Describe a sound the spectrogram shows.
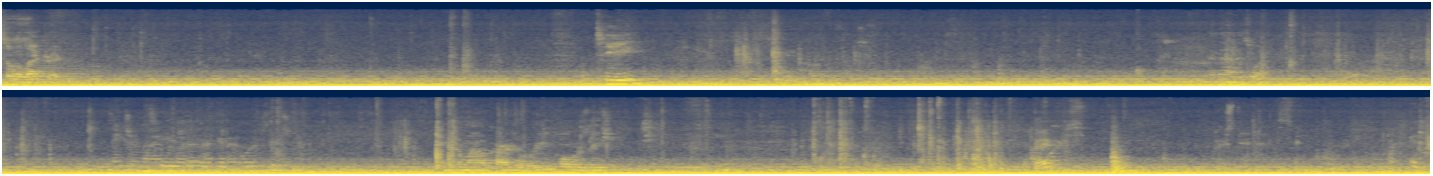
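A middle-aged man lectures in a room, speaking calmly and a little distant.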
